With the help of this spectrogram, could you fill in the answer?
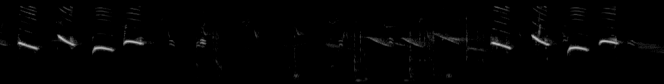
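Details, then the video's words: Vidigal-type song of a green-winged saltator in the bush: a four-note phrase of clear whistles, falling, falling, low slur then level note, given twice, with faint twittering of other birds between phrases. "Trinca ferro Vidigal no mato"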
